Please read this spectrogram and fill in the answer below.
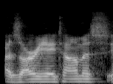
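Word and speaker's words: Azareye'h Thomas: Because the two drives they scored on, the field goal drive was actually probably should have been stopped by the Azarie Thomas interception. Did I get the name right? I was scared going into it. Great. Perfect.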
